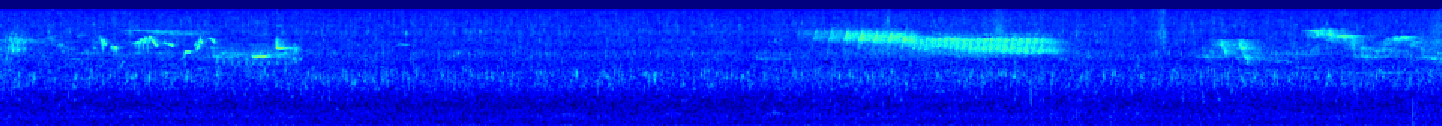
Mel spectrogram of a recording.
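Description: Faint outdoor woodland ambience: a low steady hiss with birds chirping briefly about a second in and again near the end, and a longer high trill about seven to nine seconds in.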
